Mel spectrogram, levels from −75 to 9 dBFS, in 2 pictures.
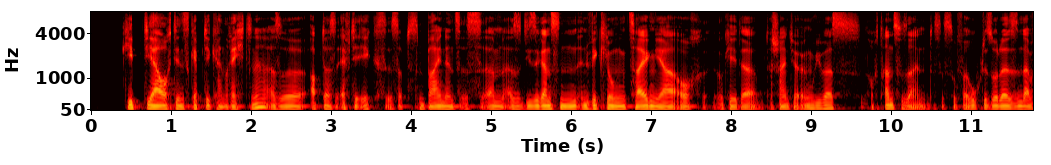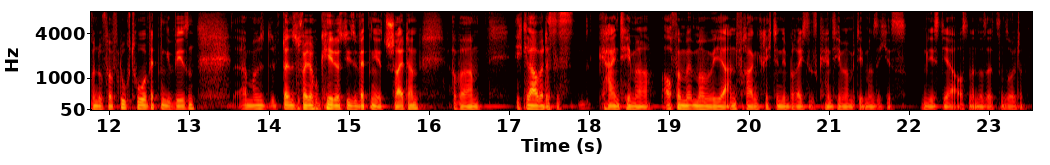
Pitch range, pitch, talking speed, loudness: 75-85 Hz, 80 Hz, 240 wpm, -30 LUFS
